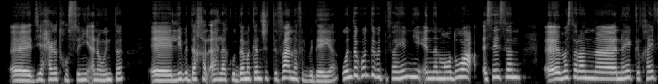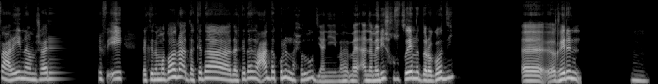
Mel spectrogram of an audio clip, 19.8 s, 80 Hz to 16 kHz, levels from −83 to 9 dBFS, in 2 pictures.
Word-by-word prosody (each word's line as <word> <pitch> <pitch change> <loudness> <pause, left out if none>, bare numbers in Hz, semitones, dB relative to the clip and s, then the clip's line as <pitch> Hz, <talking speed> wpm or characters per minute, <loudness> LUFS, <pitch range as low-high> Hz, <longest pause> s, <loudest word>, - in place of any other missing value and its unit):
آآ 195 0 +4
دي 215 +5 -3
حاجة 230 +3 0
تخُصّني 215 -1 -5
أنا 210 0 -1
و 200 - -1
أنت 220 0 -1 0.5
آآ 195 0 +5
ليه 210 +5 0
بتدخل 240 0 -1
أهلك 225 +2 -2
وده 220 +2 +2
ما 245 - +5
كانش 255 +1 0
إتفاقنا 255 +1 +1
في 230 - -19
البداية 180 +3 -3
وأنت 285 +6 +2
كنت 370 +1 -3
بتفهّمني 290 +1 -1
إن 260 +1 +1
الموضوع 265 +5 +3 0.2
أساسًا 305 +4 0 0.4
آآ 220 +5 +4
مثلًا 280 +1 +1 0.5
إن 250 - +2
هي 280 +3 +2
كانت 255 -3 -8
خايفة 265 0 -2
علينا 240 +3 +1
ومش 225 -1 -3
عارف 245 +1 -2 0.7
إيه، 255 +2 -2 0.3
لكن 220 +2 -2
الموضوع 230 +7 +2
لأ، 315 -2 +1
ده 220 -3 -4
كده 250 0 +1
ده 200 0 -1
كده 240 +7 -3
عدّى 265 0 0
كل 270 +2 -3
الحدود، 225 -2 -4
يعني 170 0 -9 0.4
أنا 190 0 0
ما 195 - +1
ليش 250 +5 0
خصوصية 245 +1 +2
للدرجة 215 -3 +1
دي؟! 275 +5 -3 1.0
آآ 185 -1 +1
غير 230 +8 +4
إن 255 -3 0 0.8
إمم. 185 -3 -8
240 Hz, 165 wpm, -20 LUFS, 210-265 Hz, 1.0 s, آآ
